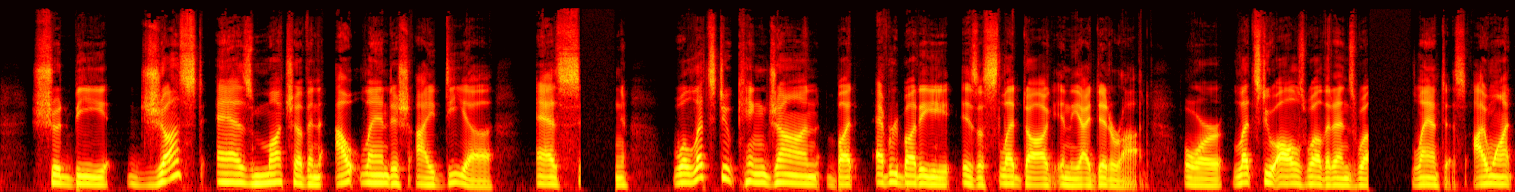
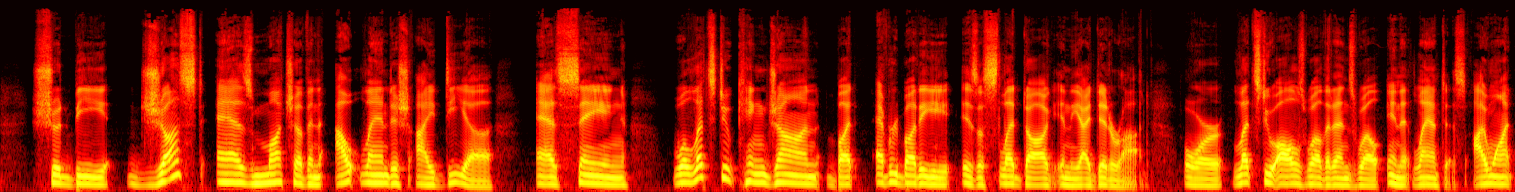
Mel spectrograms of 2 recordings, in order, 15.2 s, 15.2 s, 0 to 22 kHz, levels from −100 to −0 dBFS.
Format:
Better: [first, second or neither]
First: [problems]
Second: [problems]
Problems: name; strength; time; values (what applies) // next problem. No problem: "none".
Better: second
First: audio cutting out; at 6 s and at 14 s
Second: none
